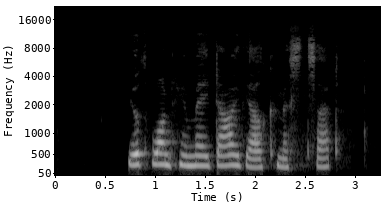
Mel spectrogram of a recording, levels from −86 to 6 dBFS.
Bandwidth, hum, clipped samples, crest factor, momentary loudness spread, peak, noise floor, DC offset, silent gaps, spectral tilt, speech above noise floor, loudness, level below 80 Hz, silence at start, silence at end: 11 kHz; none; under 0.1%; 18 dB; 11 LU; -14 dBFS; -88 dBFS; under 0.1%; none; -6 dB/octave; 57 dB; -32 LUFS; -80 dBFS; 0.75 s; 0.4 s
